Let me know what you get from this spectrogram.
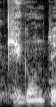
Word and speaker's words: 華厳: ができるっていうのが、まあ、掃除という意味でそのためには 100 選の 3 枚、まあ、いろんなこう悟りの境地を得てですね、それで、でまあ、深く菩薩の法の蔵に入って、これはね、華厳三昧を得るって書いてあるんですよ。華厳三昧というのは、漢字はね、花に厳か、厳格の厳ですね。花に厳かと書いて華厳と読むんですけど、華厳三昧、これどういうものかっていうとですね、まあ一般的に、お経からでの中で説明されてるのは、もうたった一つの誇りの中にも、全宇宙が入っているということです。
